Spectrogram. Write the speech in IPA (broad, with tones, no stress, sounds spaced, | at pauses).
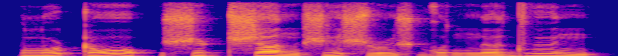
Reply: l u˧˥˧ ʈ o˧˥˧ | ʃ ɨ˧˥˧ ʈ ʃ a˥˨ n ʃ ɨ˧˥˧ ʃ ɭ ʉ˨˥ ʃ ɡ o˨ d n ə˨˥ dʱ ɨ˥˨ n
